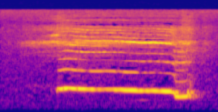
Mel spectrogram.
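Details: Seven-month-old pet bulldog indoors, told to go to bed, answering with one long, steady, high whining howl lasting over a second that dips at the end.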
